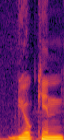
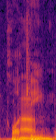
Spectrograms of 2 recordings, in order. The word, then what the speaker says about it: Joaquin: Joaquin, Texas. Okay. – Joaquin, Texas.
